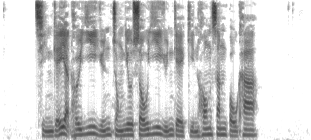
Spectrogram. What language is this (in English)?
Cantonese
